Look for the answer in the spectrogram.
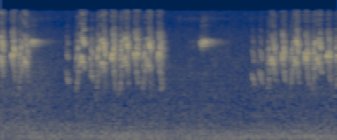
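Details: Male sunbird song used as a lure to provoke a response and seek a rival: rapid bursts of high, sharp chirps and buzzy twitters, with short clear whistled notes between phrases and a brief pause mid-recording.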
